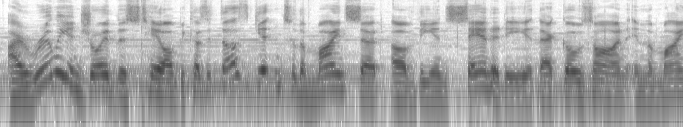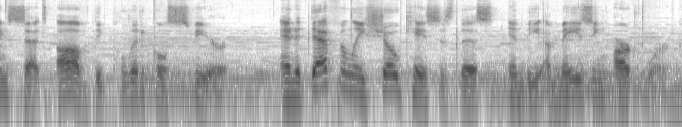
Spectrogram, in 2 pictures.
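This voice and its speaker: A man's voice: medium pitch, expressive, brisk. A man hosting a show, giving casual review commentary to his viewers. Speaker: host and reviewer. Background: music.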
